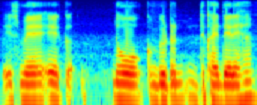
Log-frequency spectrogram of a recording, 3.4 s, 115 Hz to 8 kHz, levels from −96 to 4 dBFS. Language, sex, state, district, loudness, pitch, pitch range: Hindi, male, Punjab, Pathankot, -12 LUFS, 135 Hz, 135-140 Hz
